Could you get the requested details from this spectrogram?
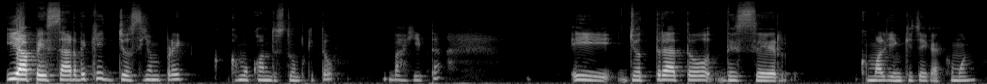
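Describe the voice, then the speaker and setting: A woman's voice: medium pitch, steady tone, unhurried, pauses often, darkish tone. A woman in a casual podcast chat, giving agreeing replies and talking earnestly about her faith.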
